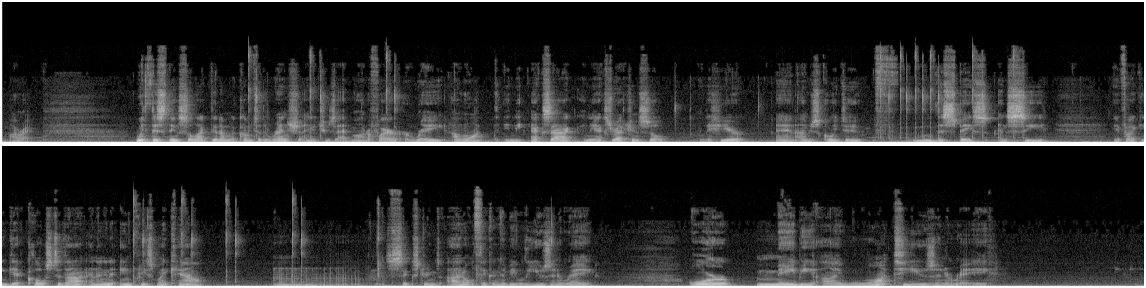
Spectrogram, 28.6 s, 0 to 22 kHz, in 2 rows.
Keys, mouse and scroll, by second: 3.1-8.3 drag, 11.0-14.6 drag, 15.9-20.4 drag.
